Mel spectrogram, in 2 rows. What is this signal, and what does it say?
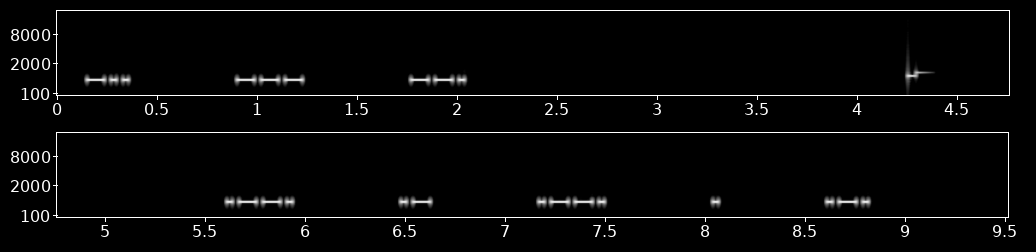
Morse code, heard as a keyed tone, about 40 wpm, spaced as for 14 wpm, 700 Hz. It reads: DOG PAPER
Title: 6x Character Spacing - Top 500 Words - 40wpm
